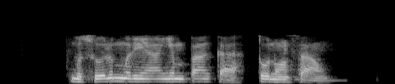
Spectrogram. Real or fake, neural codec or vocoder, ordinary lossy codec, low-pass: real; none; AAC, 16 kbps; 7.2 kHz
